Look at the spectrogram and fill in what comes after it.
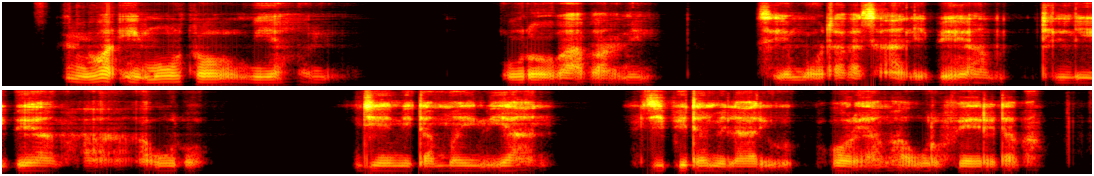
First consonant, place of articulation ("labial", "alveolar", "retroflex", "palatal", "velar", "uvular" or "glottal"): labial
